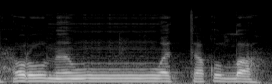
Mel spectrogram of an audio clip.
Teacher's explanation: فهنا نجد الواو مشدده في اللفظ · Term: الادغام الناقص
